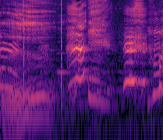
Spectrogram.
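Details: Friends deliberately burping on cue in a contest, one complaining a burp is stuck: loud, drawn-out voiced belches one after another with brief quiet between.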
